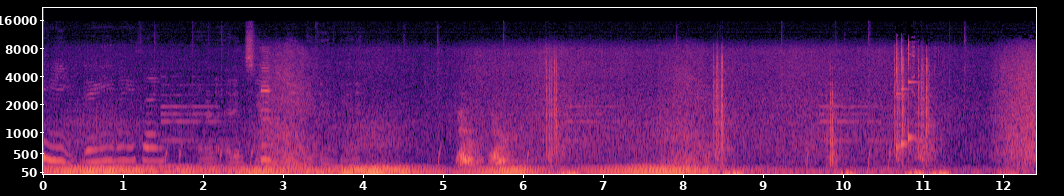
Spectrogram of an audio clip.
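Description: Short game blips sound as a small character hops forward.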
